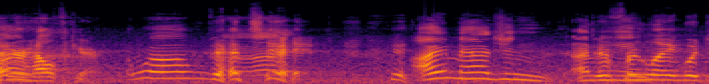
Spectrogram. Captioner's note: laughs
